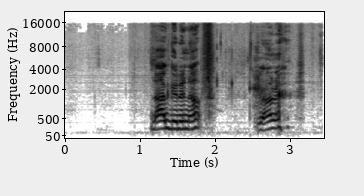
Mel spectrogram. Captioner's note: weaping tone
